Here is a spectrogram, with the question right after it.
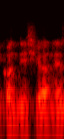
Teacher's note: Porque condiciones no es aguda. O sea, el acento de la palabra condiciones no está en la última sílaba, sino en la penúltima.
